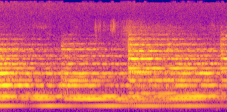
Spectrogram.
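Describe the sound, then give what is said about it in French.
Church bells ring with bright, sustained metallic tones, a few fresh strikes layered over a long humming resonance. “Ouais, c'est bon avec les cloches là, vous n'allez pas en mettre à chaque fois que je parle d'église ou de chapelle, non?”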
